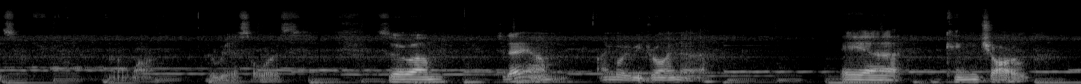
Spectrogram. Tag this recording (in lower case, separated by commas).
music, speech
